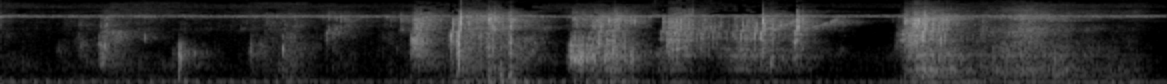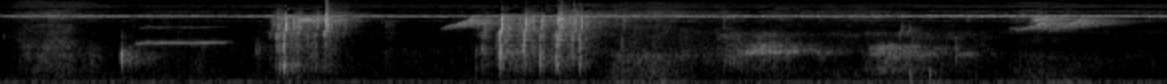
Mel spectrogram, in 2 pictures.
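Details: Baby monkey Daniela, taken from her mother Dana by another monkey, cries loudly for her mother: harsh, broadband screaming bursts in quick runs, with thin high rising squeals between them and a steady high whine throughout.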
